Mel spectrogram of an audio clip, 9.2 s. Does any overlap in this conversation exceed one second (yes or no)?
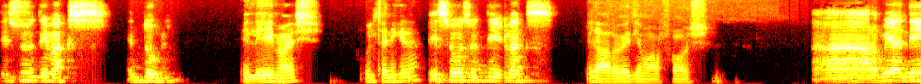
no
